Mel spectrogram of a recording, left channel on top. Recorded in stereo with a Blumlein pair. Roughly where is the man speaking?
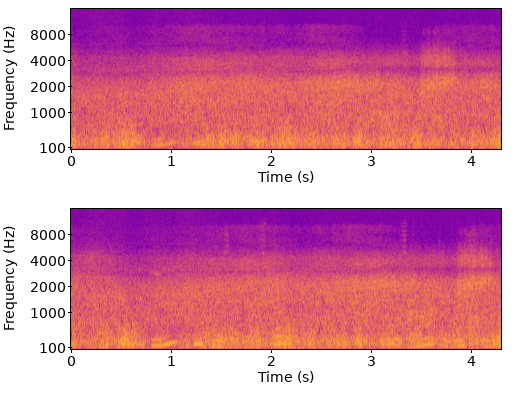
Ahead right.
